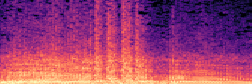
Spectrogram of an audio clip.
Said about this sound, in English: Who is going to be revving their car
